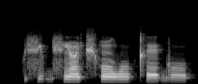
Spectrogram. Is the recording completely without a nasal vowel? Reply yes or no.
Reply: no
